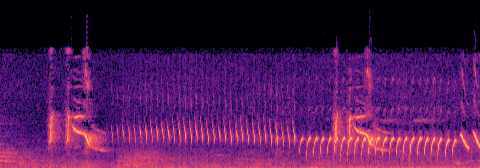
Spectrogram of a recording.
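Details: European goldfinch song. After a few sharp high chirps come two long, fast trills of evenly repeated notes. The second trill is lower and grows louder toward the end. Faint background hiss is audible.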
